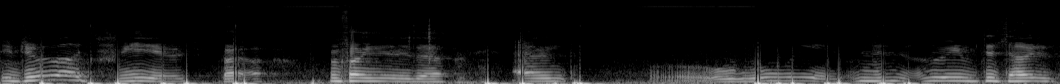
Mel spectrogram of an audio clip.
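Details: Dysarthria from cerebral palsy in an adult man with spasticity treated by an implanted pump injecting medicine into the spine; another speaker repeats his words.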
